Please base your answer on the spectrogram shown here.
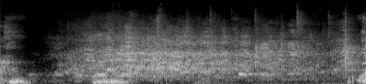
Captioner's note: crowd laughter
